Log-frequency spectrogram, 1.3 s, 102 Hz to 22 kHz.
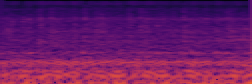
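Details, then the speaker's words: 1954 Chrysler New Yorker, 331 Hemi V8, 54,342 miles, heard at the rear tailpipe: steady, even low exhaust rumble at idle with no misses or knocks; healthy. "first of all i seen here this little rumble coming out of that hemi"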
